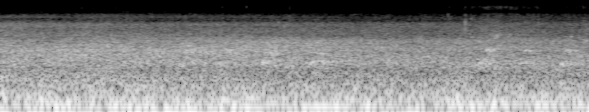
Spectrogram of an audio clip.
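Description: Swollen river in flood rushing fast: a steady, even noise of moving water.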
